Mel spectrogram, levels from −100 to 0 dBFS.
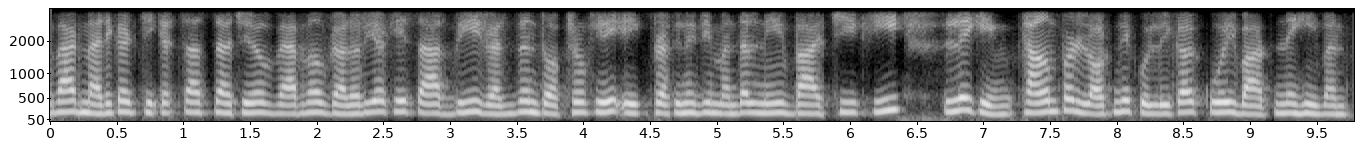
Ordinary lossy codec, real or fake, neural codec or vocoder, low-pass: none; fake; codec, 16 kHz in and 24 kHz out, 0.9 kbps, LongCat-Audio-Codec, four codebook decoder; 3.6 kHz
